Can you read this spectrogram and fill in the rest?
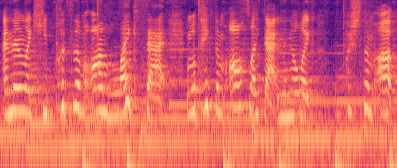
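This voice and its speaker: A woman's voice: high-pitched, moderate pace. A woman talking casually and rambling, full of fillers, as she pays a friendly tribute. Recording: distant mic, loud background music.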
